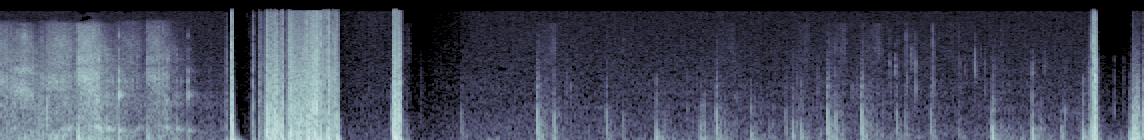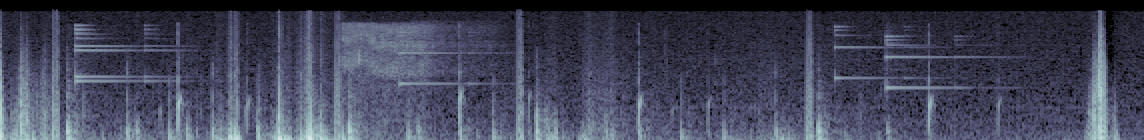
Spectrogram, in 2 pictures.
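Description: A video game pickaxe chips at stone blocks.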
